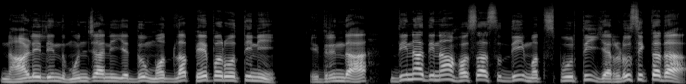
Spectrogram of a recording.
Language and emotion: Kannada, happy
